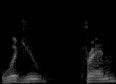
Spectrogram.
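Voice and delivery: normal talking voice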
